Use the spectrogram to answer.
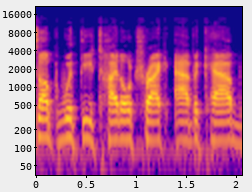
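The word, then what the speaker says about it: Abacab: with the title track abbot cab which when you spell it out a b a c a b it's supposed to be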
